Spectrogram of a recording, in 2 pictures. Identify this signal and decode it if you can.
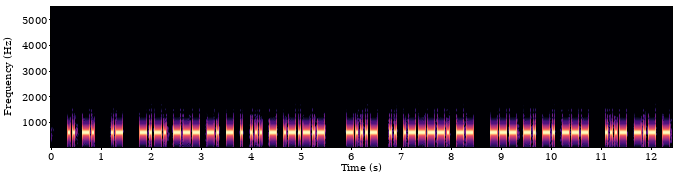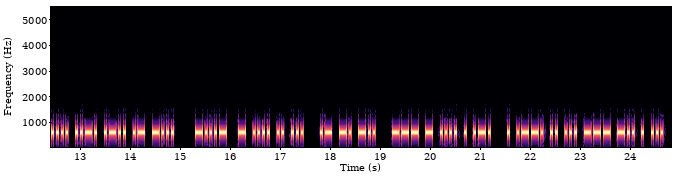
Morse code, heard as a keyed tone, about 25 wpm, 600 Hz. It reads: IN A CONTEST. <BT> I'M ONNO VK6FLAB <BT> THIS AND OTHER EPISODES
